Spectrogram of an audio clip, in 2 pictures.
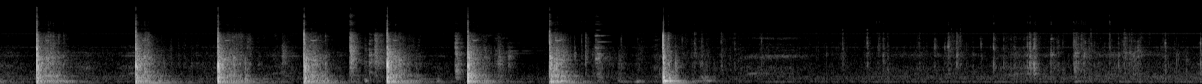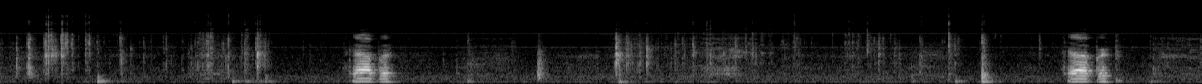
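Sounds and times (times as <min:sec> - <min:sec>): hammer striking metal parts: 0:01.4 - 0:07.0.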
